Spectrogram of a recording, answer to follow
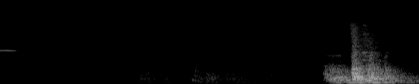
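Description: Refrigerator being handled with its door open: a few faint knocks, then a louder clatter lasting under a second about three seconds in.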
